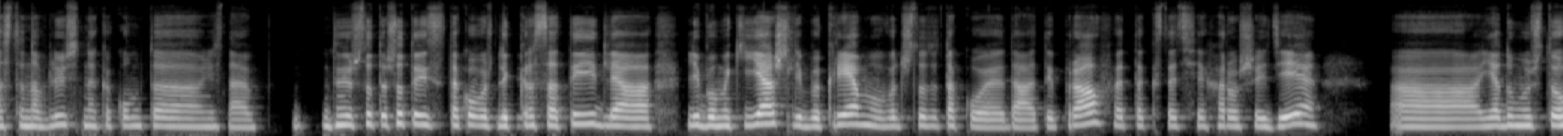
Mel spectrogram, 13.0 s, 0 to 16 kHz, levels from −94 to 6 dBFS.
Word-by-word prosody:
остановлюсь 195 +3 -3
на 195 -2 -3
каком-то, 190 -1 -4
э, - - -6
не 180 - -5
знаю, 170 -1 -7 0.3
м, 195 0 -13
ну, 210 +3 0
и 220 - +3
что-то 220 +1 0
что-то 245 +2 +2
из 220 -2 0
такого 210 -1 +1
для 195 0 +2
красоты, 210 +3 0
для 190 -3 +3 0.3
либо 210 -2 +3
макияж, 220 +5 +4
либо 190 -2 0
крем, 225 -1 +2
вот 190 0 -4
что-то 195 0 -4
такое. 180 -4 -2
Да, 165 -1 -2
ты 175 +2 -5
прав, 225 +8 +3
это, 200 -1 -5
кстати, 195 0 -8
хорошая 190 -1 -3
идея. 210 +5 +3 0.6
А, 180 0 0
я 195 +1 0
думаю, 205 +1 +1
что 205 +1 +3
195 Hz, 155 wpm, -23 LUFS, 185-215 Hz, 0.6 s, макияж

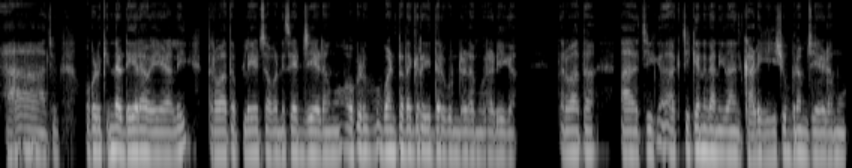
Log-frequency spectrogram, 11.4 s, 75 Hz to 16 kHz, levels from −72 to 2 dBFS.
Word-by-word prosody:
ఆ! - - +2 0.5
చు 125 - -8 0.4
ఒకడు 130 -1 +1
కింద 135 +1 +4
డేరా 130 0 +5
వేయాలి. 120 +2 0 0.4
తర్వాత 125 0 0
ప్లేట్స్ 125 0 +1
అవన్నీ 125 0 -2
సెట్ 125 -1 +1
చేయడము. 120 -1 +1 0.2
ఒకడు 130 0 +1 0.2
వంట 130 -1 +3
దగ్గర 130 +1 +1
ఇద్దరుండడము 120 -1 -1
రెడీగా. 120 0 -3 0.6
తర్వాత 125 +1 0 0.6
ఆహ్, 125 0 +1
చికెన్ 150 +4 -3
ఆ - - +1 0.2
చికెన్ 135 0 +3
గాని 125 -1 +2 0.3
కడిగి 115 +1 0
శుభ్రం 125 -1 0
చేయడము. 120 -1 -1
125 Hz, 130 wpm, -29 LUFS, 120-130 Hz, 0.6 s, డేరా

